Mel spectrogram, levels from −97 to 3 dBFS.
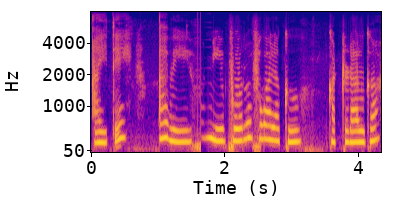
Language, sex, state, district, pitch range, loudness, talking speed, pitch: Telugu, female, Karnataka, Bellary, 240-295 Hz, -11 LUFS, 85 wpm, 260 Hz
